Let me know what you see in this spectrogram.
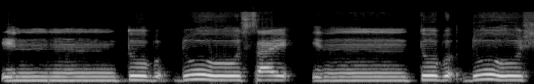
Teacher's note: Jadi enggak ada dengung itu izhar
